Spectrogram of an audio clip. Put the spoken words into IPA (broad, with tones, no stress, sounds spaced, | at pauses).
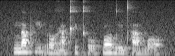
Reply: n a˦ pʰ i˦ r ɔ˨ ɣ a˨ kʰ ɪ˦˨ kʰ oː˨ k͡p ɔ˦ d ũ˨˦ tʰ a˦˨ v ɔ˨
